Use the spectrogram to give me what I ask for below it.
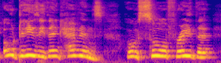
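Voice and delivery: high, gushing distraught owner; acted overwhelmed relief. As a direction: gush with relief at a rescued pet. Owner reunited with her dog.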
